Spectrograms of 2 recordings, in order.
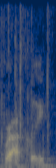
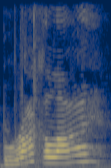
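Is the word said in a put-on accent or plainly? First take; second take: plainly; accent. First: The word is said in a plain normal accent. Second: The word is said in a put-on foreign accent.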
